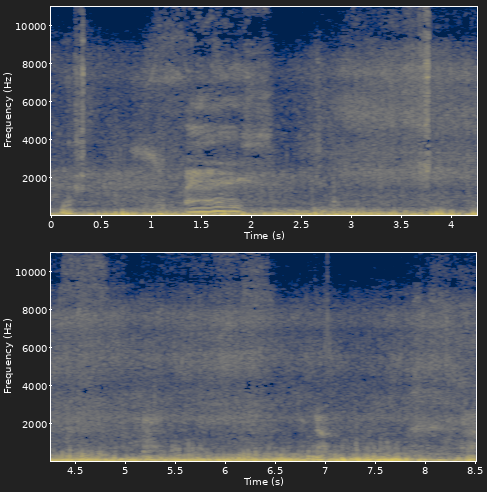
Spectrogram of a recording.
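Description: Low, uneven rumble of wind buffeting the microphone, with a brief snatch of voice about a second and a half in.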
